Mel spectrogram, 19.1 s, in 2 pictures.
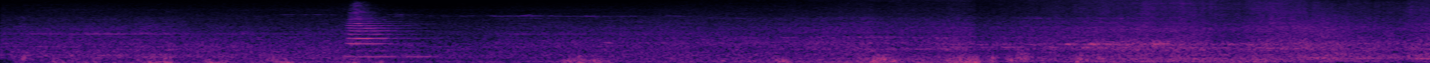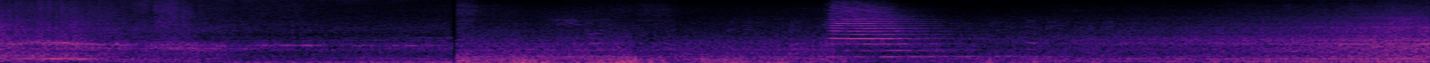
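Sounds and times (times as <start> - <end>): train wheels on rails: 0.0 - 15.1
train horn toot: 2.3 - 3.0, 15.0 - 16.1.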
